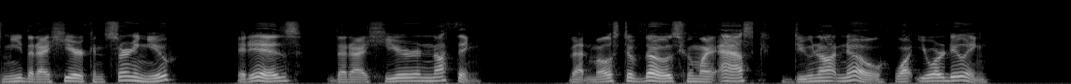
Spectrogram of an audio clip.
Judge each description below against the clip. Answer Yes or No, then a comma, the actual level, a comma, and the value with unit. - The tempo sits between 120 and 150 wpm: Yes, average, 145 wpm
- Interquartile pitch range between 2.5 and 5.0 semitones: Yes, average, 4.7 semitones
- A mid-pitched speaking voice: Yes, medium, 145 Hz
